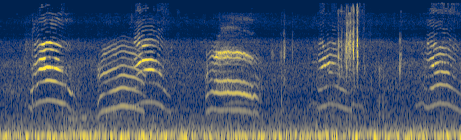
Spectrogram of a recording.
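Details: Kittens giving shrill, arched meows one after another, roughly one per second, some calls overlapping, with a steady low hum underneath.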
